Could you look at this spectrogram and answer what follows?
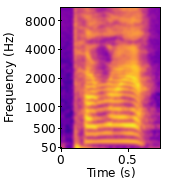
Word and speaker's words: pariah: it is pariah yeah think of mariah oh i want for christmas pariah that's how you pronounce it just in case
